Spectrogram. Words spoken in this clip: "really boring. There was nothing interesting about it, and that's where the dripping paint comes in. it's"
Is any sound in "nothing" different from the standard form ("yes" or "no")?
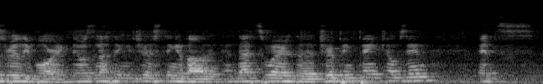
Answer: no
